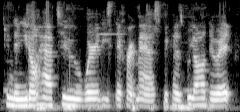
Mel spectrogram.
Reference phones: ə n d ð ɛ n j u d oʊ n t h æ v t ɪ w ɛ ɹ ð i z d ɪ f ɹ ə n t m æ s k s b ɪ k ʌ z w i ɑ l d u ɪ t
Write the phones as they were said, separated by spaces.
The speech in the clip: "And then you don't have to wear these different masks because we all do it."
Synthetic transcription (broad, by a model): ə n ð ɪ n j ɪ d oʊ n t h æ f t ɪ w ɛ ɹ ð i z d ɪ f ɹ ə n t m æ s s b ɪ k ʌ z w i ɑ l d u ɪ t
